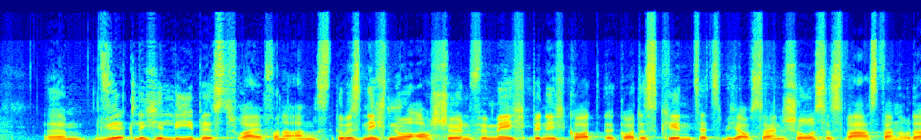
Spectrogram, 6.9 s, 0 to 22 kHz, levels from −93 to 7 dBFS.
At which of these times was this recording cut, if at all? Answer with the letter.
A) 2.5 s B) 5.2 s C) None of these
A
